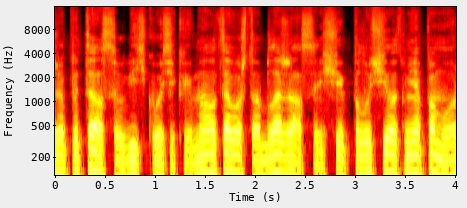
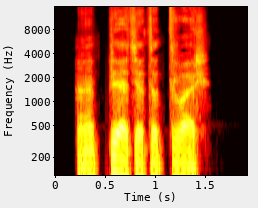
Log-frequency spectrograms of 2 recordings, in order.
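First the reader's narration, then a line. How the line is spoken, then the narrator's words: Hiss. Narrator (Russian): прошипел Кайтерит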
